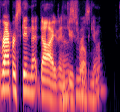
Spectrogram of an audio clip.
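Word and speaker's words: Juice WRLD: I typed in Fortnite rapper skin that died and Juice World came. Juicew World was his name. Not spelled like you would think it would be spelled.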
